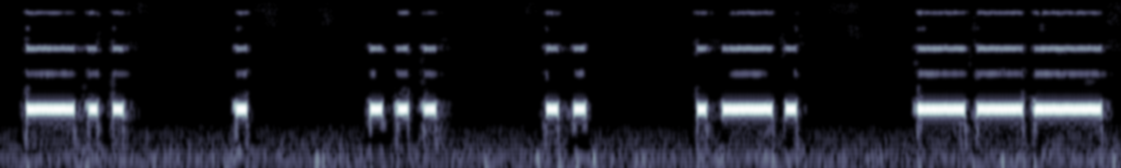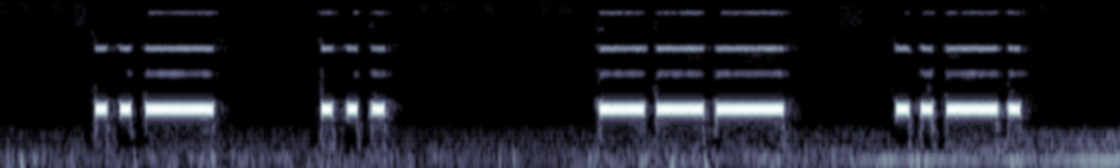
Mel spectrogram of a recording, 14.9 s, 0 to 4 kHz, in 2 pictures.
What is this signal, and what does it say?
Morse code, heard as a keyed tone, about 14 wpm, spaced as for 8 wpm, 670 Hz. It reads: DESIROUS OF
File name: Morse Lessons / Morse Lessons / Tape-5B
